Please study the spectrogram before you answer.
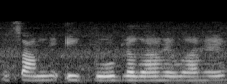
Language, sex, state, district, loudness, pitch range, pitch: Hindi, female, Gujarat, Gandhinagar, -17 LUFS, 190-200 Hz, 190 Hz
